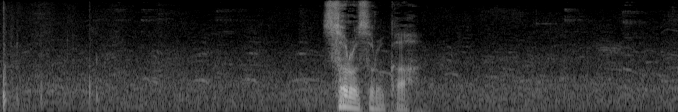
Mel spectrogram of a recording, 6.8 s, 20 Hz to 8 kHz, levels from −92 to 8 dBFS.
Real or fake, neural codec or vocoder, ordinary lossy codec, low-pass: real; none; none; none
